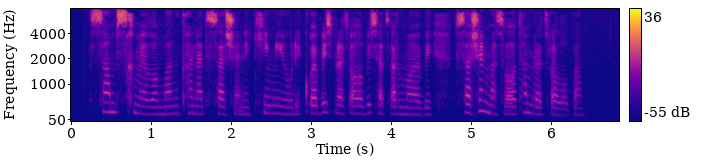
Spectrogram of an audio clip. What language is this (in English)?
Georgian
